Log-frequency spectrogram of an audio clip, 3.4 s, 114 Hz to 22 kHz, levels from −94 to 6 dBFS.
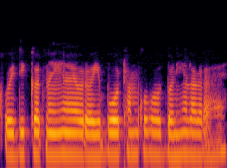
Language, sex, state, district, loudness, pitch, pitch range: Hindi, female, Uttar Pradesh, Deoria, -18 LUFS, 170 Hz, 170-175 Hz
